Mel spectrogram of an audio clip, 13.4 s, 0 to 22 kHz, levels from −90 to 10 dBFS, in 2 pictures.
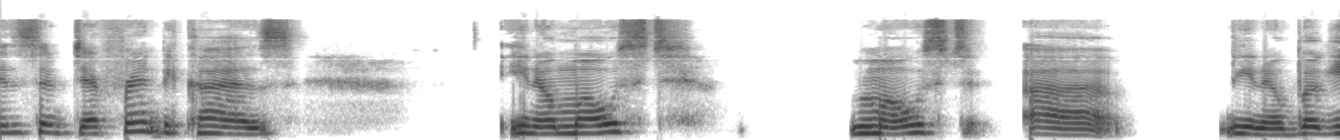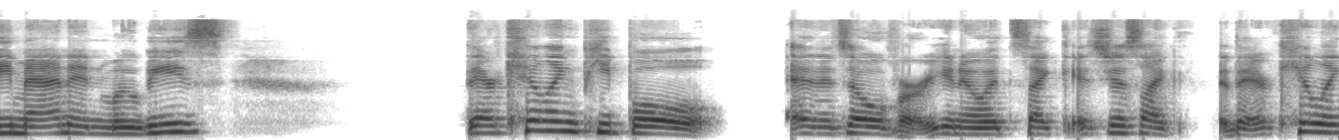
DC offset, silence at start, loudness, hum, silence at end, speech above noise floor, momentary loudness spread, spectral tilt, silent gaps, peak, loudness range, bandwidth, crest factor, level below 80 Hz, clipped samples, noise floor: under 0.1%; 0 s; -17 LUFS; none; 0 s; 38 dB; 9 LU; -3 dB/octave; 2.44-2.48 s, 3.76-4.21 s, 5.04-5.08 s, 5.79-6.08 s, 8.52-8.99 s, 10.45-10.59 s; -4 dBFS; 2 LU; 13 kHz; 14 dB; -64 dBFS; under 0.1%; -55 dBFS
